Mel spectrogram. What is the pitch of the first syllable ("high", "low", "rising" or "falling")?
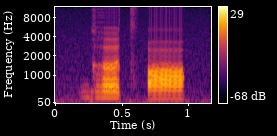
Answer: high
